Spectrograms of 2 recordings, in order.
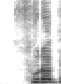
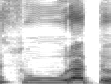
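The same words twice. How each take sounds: First: सूरत with a short "u", not held; short clipped ू. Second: सूरत with a long, stretched "oo"; drawn-out long ू. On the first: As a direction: say सूरत quickly, as if spelt सुरत. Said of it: "सूरत नहीं पढ़ना". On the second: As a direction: hold the सू of सूरत before adding रत. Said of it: "खींच के पढ़ा जाता है". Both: Shown as a demonstration.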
